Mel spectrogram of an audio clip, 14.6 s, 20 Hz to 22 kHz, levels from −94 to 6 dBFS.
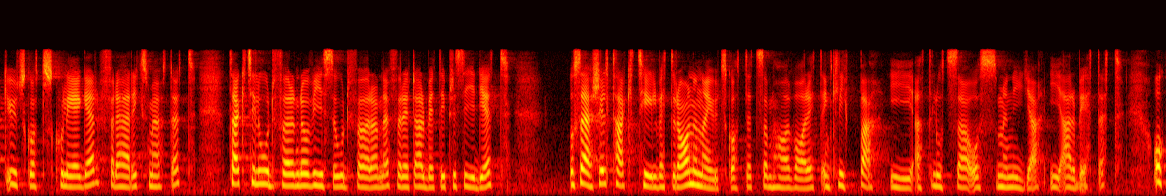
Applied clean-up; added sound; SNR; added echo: none; none; none; none.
